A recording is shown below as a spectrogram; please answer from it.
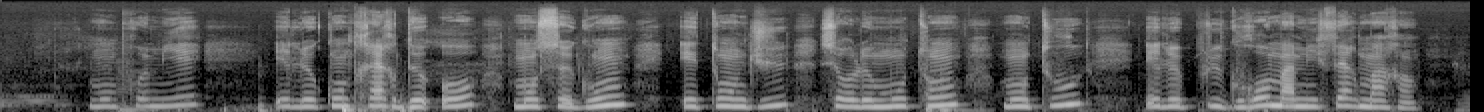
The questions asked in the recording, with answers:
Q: Mon tout est le plus gros mammifère marin.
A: C'est la baleine.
